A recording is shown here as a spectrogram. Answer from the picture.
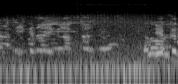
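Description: Men's voices talking indistinctly, over a steady low hum.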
